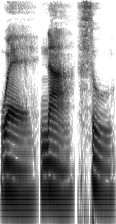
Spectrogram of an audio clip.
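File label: "wenathu", concatenated syllables; Affixing experiment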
